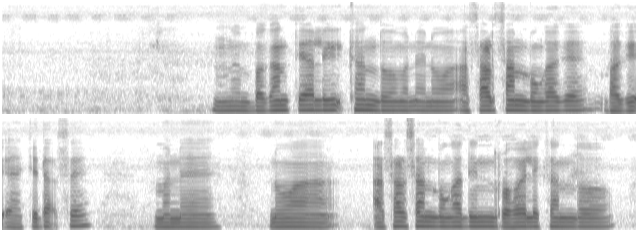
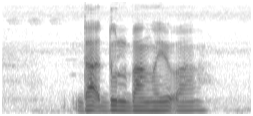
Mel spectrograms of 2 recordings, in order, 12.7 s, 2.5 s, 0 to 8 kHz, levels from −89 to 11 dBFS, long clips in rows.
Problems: constant background noise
